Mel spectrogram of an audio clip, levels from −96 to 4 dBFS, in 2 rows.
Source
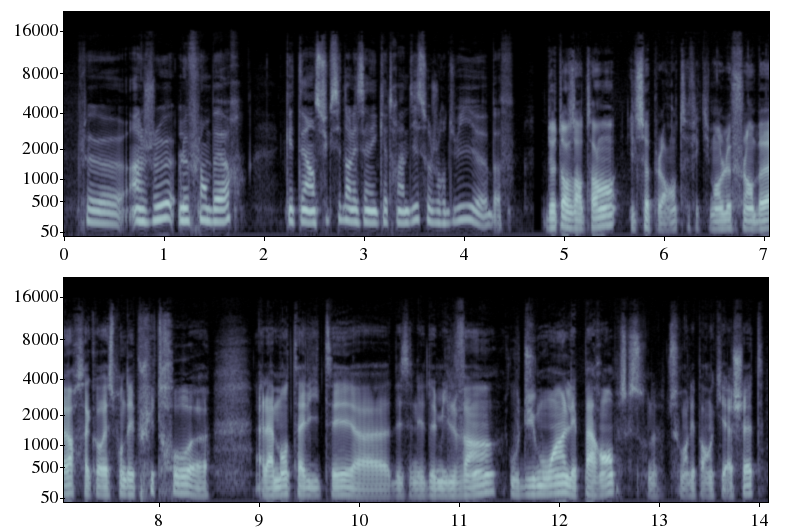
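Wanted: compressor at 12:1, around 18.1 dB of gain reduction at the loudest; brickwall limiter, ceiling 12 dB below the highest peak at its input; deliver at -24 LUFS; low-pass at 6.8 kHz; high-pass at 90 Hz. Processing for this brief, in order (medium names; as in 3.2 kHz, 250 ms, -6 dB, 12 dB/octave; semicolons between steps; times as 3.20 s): high-pass 90 Hz; low-pass 6.8 kHz; compression 12:1, threshold -35 dBFS; trim +17 dB; peak limiter -10.5 dBFS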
